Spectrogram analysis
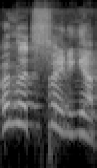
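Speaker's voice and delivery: very loud, very high, macho-sounding voice. Retelling refusing when his wife says he's signing up, mock macho husband. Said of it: "trying to be this macho husband".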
